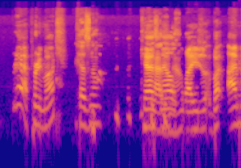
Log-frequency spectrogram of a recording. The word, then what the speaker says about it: Kasznel: Kasznel is what I usually, but I mean, that's what you say is what most people say.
